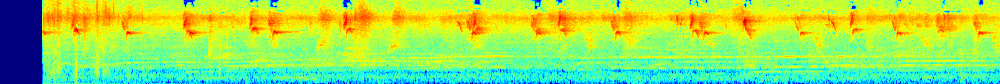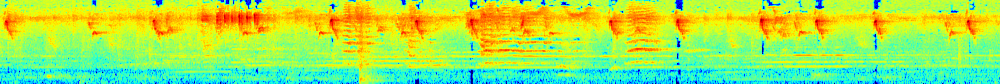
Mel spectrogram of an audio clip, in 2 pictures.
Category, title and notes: Soundscapes > Urban
A street in Fes - Morocco
I recorded this sound in Fes (Morocco) looking down on a narrow street from my window, using my mobile phone.
field-recording, Morocco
